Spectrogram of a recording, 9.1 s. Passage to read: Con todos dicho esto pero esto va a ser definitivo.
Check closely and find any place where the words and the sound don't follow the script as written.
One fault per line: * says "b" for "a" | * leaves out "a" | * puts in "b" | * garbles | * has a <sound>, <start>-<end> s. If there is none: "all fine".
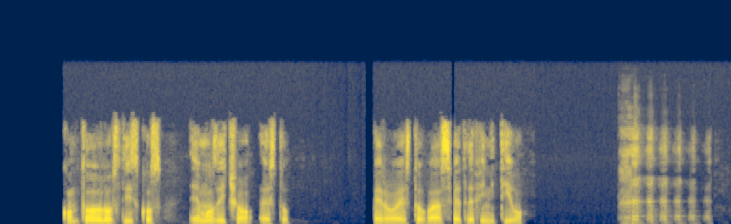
* puts in "los discos hemos"
* has a dropout, 5.6-5.7 s
* has a laugh, 7.7-8.9 s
